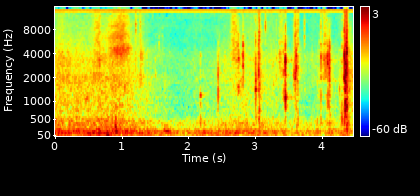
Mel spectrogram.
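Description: Keys jingle in a few light, irregular metallic clinks that grow more frequent toward the end, over a low background rumble with no talking.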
